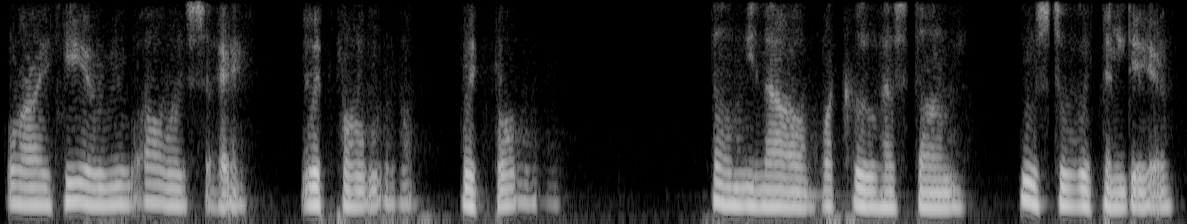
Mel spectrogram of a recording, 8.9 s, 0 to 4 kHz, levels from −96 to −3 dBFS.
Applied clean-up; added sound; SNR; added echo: neural mask model DeepFilterNet 3.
